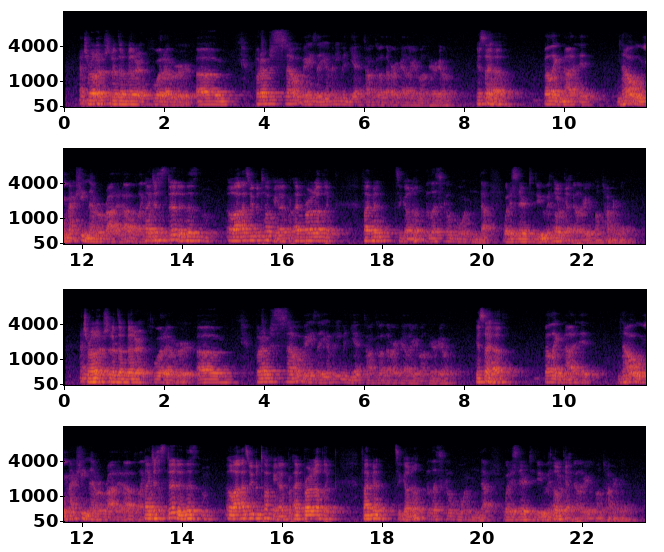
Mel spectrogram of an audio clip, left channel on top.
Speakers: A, on the right; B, on the left.
A: Toronto
B: Whatever.
A: <laughs> should have done better.
B: Whatever. Um, But I'm just so amazed that you haven't even yet talked about the Art Gallery of Ontario.
A: Yes, I have.
B: But like not it no, you've actually never brought it up. Like
A: I
B: what
A: just
B: is there?
A: did in this. Well, as we've been talking, I I brought it up like five minutes ago. No.
B: But let's go more in depth. What is there to do in
A: Okay.
B: the Art Gallery of Ontario?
